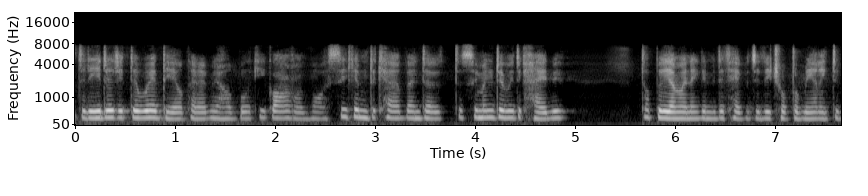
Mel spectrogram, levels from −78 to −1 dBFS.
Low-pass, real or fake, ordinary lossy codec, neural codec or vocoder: none; fake; none; codec, 16 kHz, 0.5 kbps, FunCodec, trained on LibriTTS, 25 frames a second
